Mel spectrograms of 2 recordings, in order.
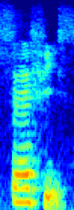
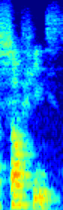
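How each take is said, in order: First: The first vowel is long. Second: The first vowel is short. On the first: The speaker calls it right. "but surface" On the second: The speaker calls it wrong. "Here is not surface"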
